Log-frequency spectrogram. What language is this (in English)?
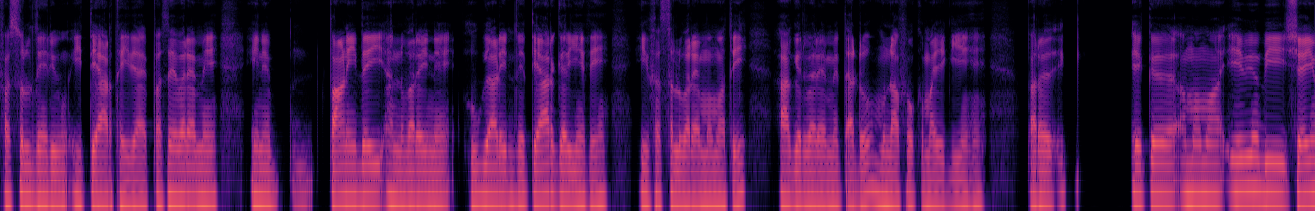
Kachi Koli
